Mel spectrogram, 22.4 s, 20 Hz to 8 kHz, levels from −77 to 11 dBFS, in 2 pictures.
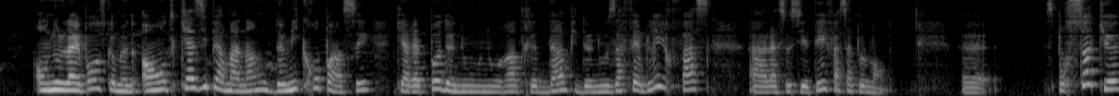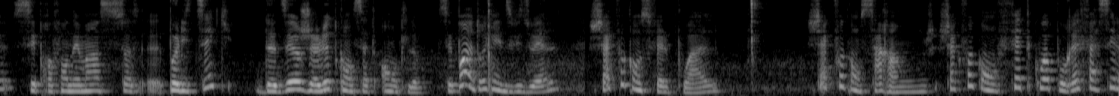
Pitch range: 170-220 Hz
